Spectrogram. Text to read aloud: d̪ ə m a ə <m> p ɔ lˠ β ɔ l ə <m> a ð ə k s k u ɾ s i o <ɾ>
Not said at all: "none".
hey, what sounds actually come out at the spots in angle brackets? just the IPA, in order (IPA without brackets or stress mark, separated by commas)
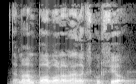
m, n, none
